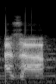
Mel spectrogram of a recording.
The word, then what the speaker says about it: Osiris: À sa mort, le roi ne fait plus qu'un avec le dieu de la mort, Osiris, dont le nom se prononce Hazar, en ancien égyptien.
